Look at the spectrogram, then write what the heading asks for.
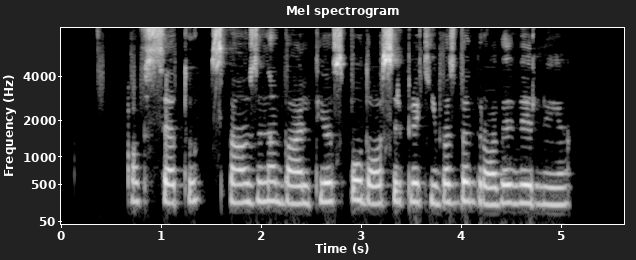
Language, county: Lithuanian, Vilnius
